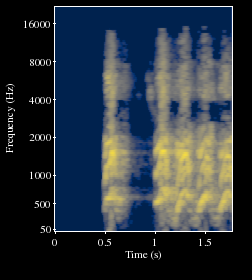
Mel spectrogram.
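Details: Young female German Shepherd, one year old, barking while attacking a lawn mower: one sharp bark, a brief pause, then a quick run of four rough, harmonic barks in under a second.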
